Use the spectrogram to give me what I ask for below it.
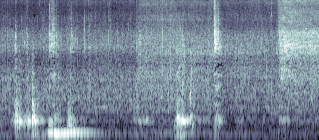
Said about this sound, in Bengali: আমি যে মটনটা ধুয়ে রেখেছিলাম এখন এটা আমি মশলাটা কষিয়ে নিয়েছি, এখন দিয়ে দেবো।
